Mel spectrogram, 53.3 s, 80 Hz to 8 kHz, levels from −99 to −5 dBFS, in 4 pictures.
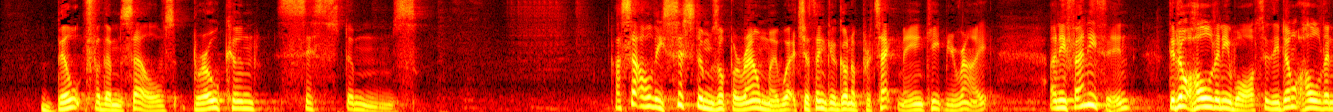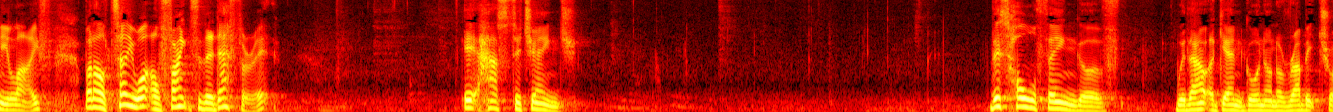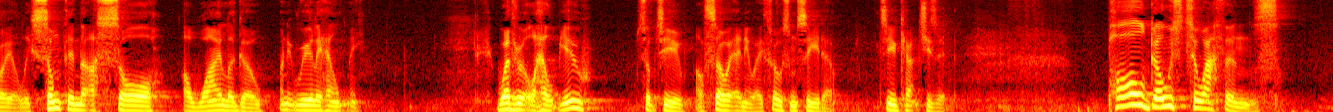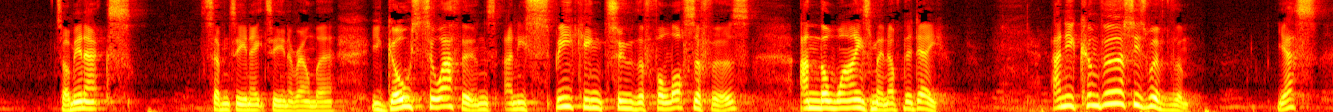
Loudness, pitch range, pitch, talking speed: -22 LUFS, 135-195 Hz, 170 Hz, 150 wpm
